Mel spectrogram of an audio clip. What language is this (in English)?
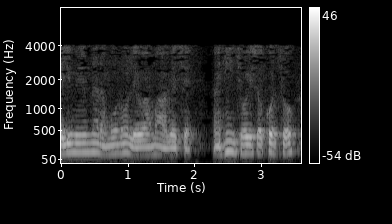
Gujarati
